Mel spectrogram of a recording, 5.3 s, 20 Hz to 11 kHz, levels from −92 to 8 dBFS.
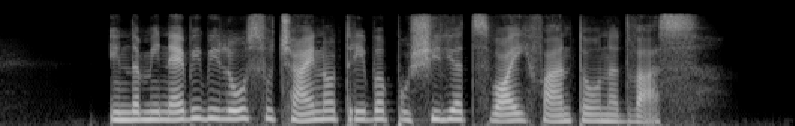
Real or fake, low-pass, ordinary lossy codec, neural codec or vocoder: fake; 7.2 kHz; none; codec, 16 kHz, 1 kbps, X-Codec, HuBERT features, trained on LibriSpeech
